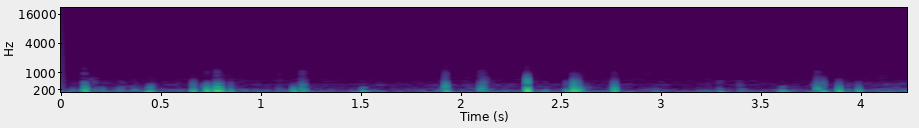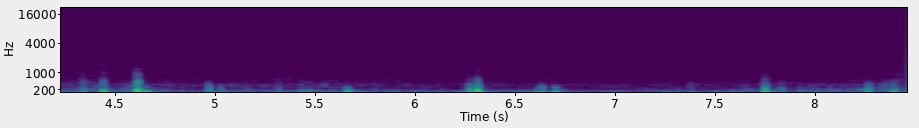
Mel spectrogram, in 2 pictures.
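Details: 35-year-old male's self-recorded heartbeat at the bicuspid (mitral) valve area while sitting on stairs: steady low thuds over a faint background hum; normal heart sounds.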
